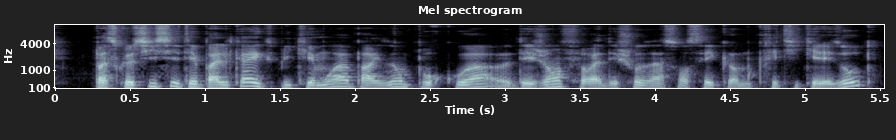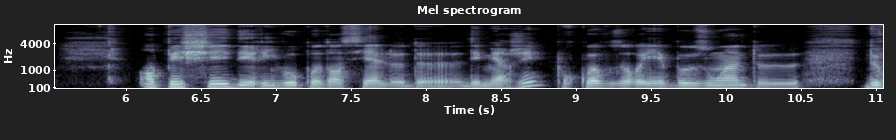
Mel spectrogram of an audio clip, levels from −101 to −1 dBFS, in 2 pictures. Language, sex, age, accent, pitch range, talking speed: French, male, 30-49, French, 110-140 Hz, 180 wpm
